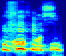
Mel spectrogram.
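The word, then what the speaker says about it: AUKUS: Ну, в России интересно, что его принято называть укусом, потому что по-английски он произносится как укус.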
